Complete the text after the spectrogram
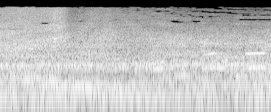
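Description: Tyres squeal as a car spins out.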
